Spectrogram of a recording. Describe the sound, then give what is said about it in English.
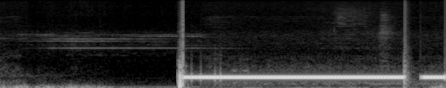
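A steady, continuous telephone dial tone heard while a number is being dialed. It starts with a sharp click, holds loud and even, and breaks off briefly near the end with another click before returning. “Dialing a number.”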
